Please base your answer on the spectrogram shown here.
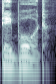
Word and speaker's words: Des Bordes: Yeah, our last name is German, Des Bordes, but it's pronounced Debord. Oh, right. Debord. Yeah, the S's are silent, but I think it's German.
